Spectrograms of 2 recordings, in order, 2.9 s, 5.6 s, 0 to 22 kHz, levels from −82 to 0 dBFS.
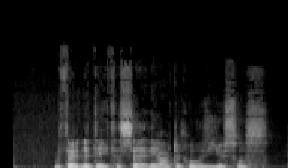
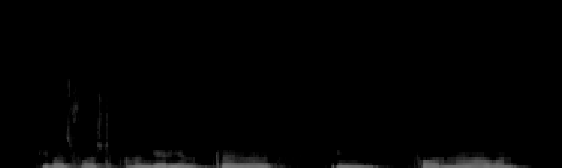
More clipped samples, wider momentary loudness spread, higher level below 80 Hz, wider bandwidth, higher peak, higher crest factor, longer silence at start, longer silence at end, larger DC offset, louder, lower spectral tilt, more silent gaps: neither; about the same, 9 LU vs 9 LU; first, -54 dBFS vs -78 dBFS; first, 16 kHz vs 11.5 kHz; first, -8 dBFS vs -34 dBFS; first, 20 dB vs 14 dB; second, 0.15 s vs 0.4 s; second, 0.25 s vs 0.4 s; neither; first, -27 LUFS vs -50 LUFS; second, -5 dB/octave vs -9 dB/octave; neither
